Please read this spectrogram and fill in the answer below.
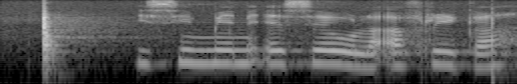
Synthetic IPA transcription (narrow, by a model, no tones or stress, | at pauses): isimeniʔɛseʊla̰ʔafriːkʼa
